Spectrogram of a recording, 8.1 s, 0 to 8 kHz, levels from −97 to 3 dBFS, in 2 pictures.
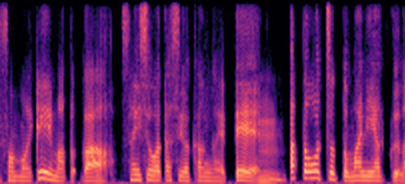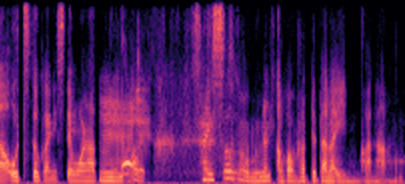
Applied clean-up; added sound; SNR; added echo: neural diffusion model UNIVERSE++.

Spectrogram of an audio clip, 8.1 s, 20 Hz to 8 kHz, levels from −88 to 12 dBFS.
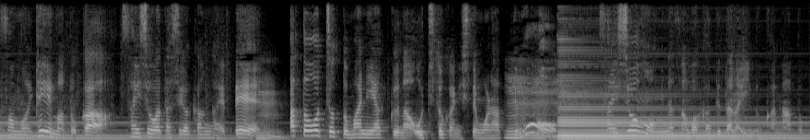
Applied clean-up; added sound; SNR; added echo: none; Acoustic guitar; 1 dB; none.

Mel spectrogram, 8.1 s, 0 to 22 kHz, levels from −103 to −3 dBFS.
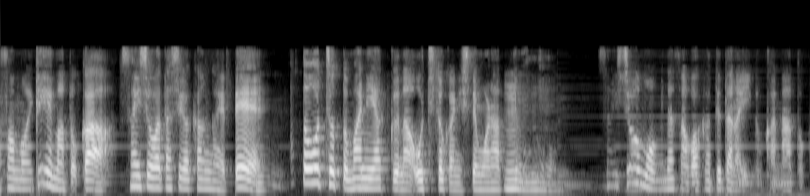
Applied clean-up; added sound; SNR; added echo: neural mask model DeepFilterNet 3.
